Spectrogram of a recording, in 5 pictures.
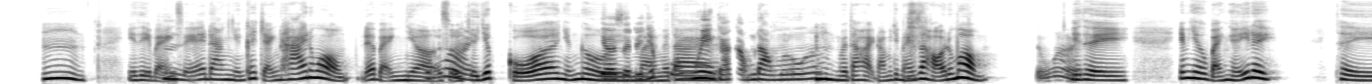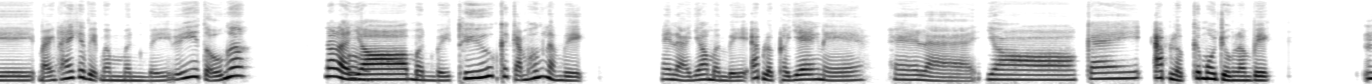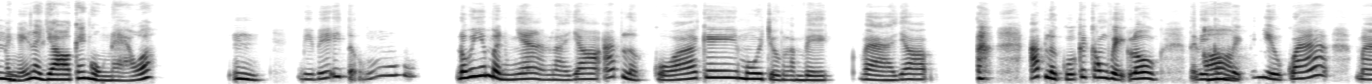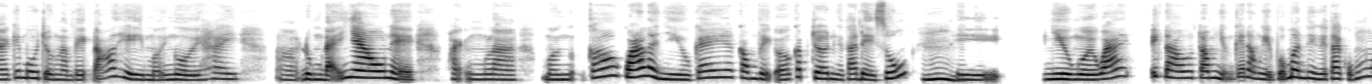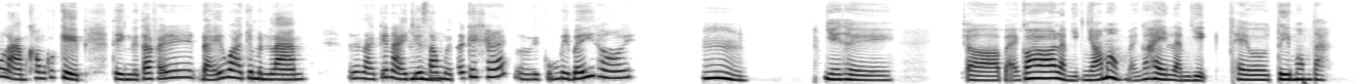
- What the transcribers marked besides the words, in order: tapping; stressed: "nguyên"; chuckle; laugh; in English: "team"
- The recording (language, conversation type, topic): Vietnamese, podcast, Bạn làm thế nào để vượt qua cơn bí ý tưởng?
